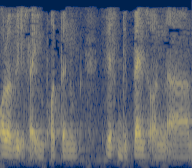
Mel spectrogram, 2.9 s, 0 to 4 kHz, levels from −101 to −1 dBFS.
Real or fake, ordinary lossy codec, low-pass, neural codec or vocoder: real; MP3, 16 kbps; 3.6 kHz; none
